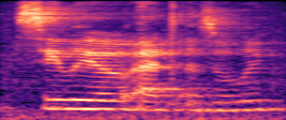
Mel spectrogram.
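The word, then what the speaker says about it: Cielo Azul: again Celio aul say it one more time Celio at auli okay was that the name of of the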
